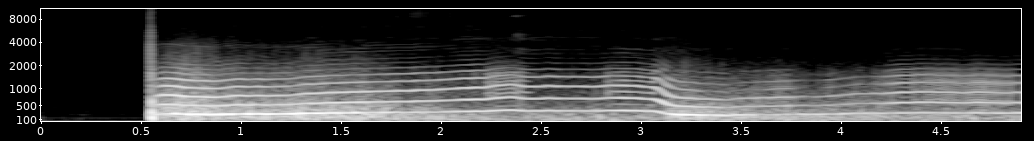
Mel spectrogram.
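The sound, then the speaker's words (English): A sudden loud, buzzy fart sound that stretches into a droning car-engine whine, its pitch rising slightly and then dropping before it holds steady. No one speaks over it. “A fart that turned into a car sound.”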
